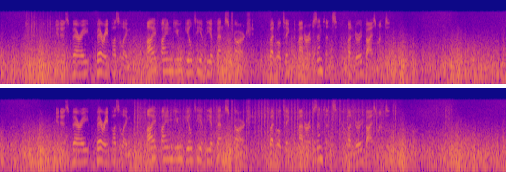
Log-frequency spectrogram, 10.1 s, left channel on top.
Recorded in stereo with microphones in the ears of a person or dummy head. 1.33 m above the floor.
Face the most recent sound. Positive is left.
turn(degrees=-5)  # may be behind; listen again after turning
